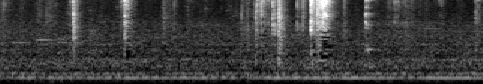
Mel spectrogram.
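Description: Hot cooking oil crackling and spitting in a nonstick pan: scattered sharp pops, the loudest cluster about one and a half seconds in, over a steady low hum.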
